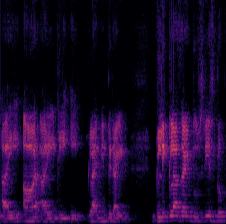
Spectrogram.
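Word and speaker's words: Glimepiride: जो अंदर दवाई का नाम है वो होगा ग्लाइम पराइड के स्पेलिंग है जी एल आई एम आई पी आई आर आई डीई ग्लाइम पराइड ग्लिकलाज इड दूसरी इस ग्रुप की दवाई है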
